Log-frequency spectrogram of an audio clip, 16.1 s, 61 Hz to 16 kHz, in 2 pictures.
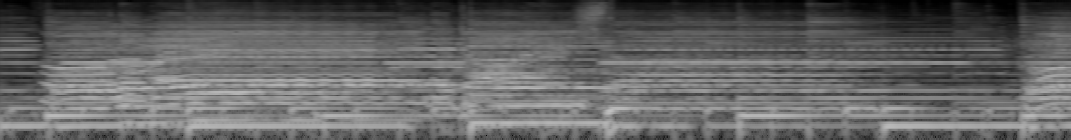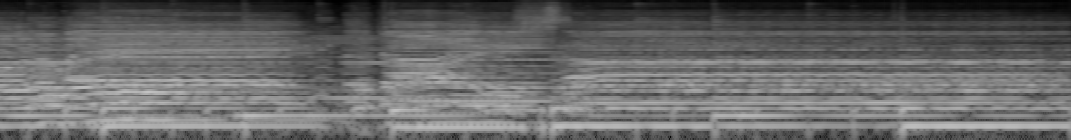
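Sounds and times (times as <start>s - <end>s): folk band held chords: 0.0s - 16.0s
voices singing together: 0.0s - 16.0s.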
